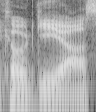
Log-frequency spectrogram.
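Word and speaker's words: Code Geass: okay I'm being GID by silver I say code geese I see you say code geese I'm pretty sure the majority of people say code GEOS and that's how you should pronounce it well people say under Hunter and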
